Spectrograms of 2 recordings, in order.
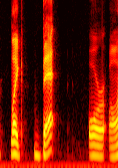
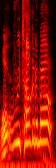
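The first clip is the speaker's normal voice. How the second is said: ordinary talk, nothing marked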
